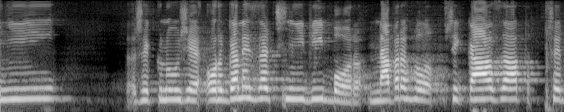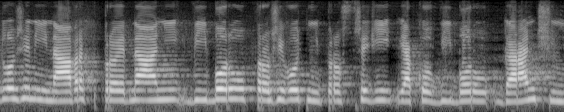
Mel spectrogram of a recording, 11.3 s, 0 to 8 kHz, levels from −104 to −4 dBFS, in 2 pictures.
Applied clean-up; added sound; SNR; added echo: neural mask model Resemble Enhance denoiser.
